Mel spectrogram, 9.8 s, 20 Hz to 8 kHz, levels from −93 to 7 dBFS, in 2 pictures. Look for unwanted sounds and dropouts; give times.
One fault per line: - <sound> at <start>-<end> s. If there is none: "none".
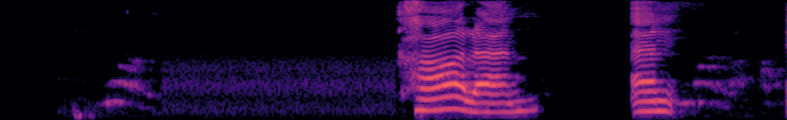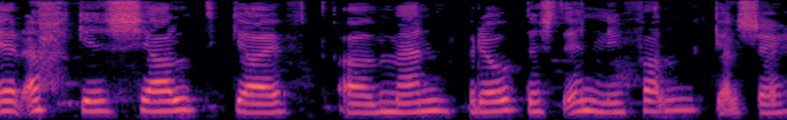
none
